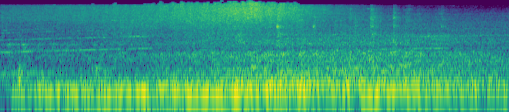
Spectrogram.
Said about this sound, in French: Devant la gare, des travailleurs du BTP sont de passage.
